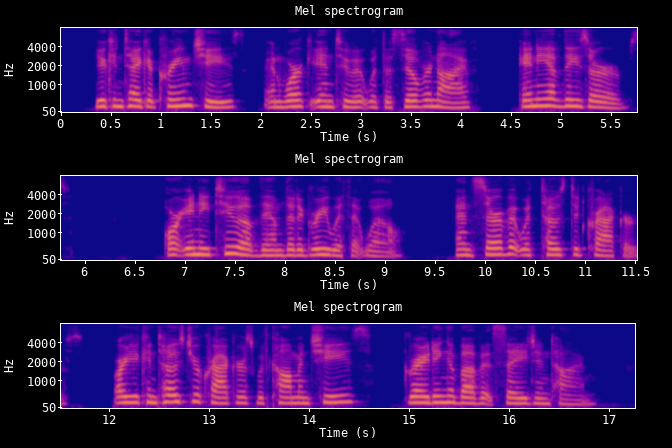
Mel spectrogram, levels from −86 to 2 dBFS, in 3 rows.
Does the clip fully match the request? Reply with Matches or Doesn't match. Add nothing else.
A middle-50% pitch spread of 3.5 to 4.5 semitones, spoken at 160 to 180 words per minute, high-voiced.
Doesn't match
